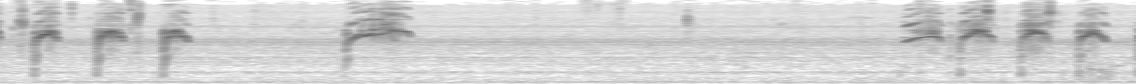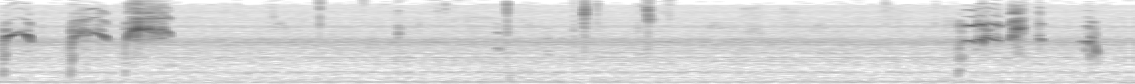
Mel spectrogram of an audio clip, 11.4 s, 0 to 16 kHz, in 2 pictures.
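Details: Nest-camera sound of an osprey at Charlo, Montana, near midday on 27 June 2018: three groups of shrill, whistled chirps repeated in quick series, with quiet hissing gaps between the bursts.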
